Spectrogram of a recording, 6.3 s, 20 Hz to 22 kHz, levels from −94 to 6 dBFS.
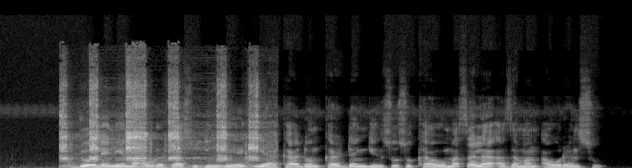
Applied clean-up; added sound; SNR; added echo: none; Printer; 4 dB; none.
